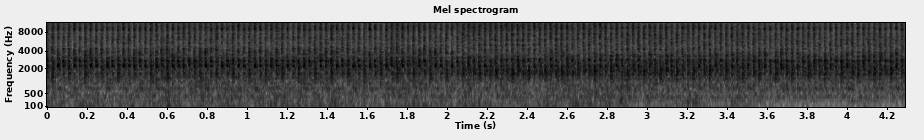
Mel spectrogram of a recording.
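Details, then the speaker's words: Hyundai Grand i10 diesel (2015, BS4) at idle: a steady tapping about three times a second under the usual diesel clatter; timing chain suspected, piston not ruled out, cause still unconfirmed. "तो problem ये है, गाड़ी की जो sound है थोड़ा बिगड़ गया है। तो देखिए, सुनने में थोड़ा अजीब सा साउंड लग रहा है।"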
